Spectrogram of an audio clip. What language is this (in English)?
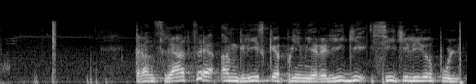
Russian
